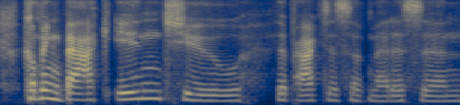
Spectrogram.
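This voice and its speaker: A woman with a Chinese accent at a fairly low pitch and moderate pace, her dry, close sound free of echo against a quiet background. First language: Mandarin Chinese. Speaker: physician. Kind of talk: lecture.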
